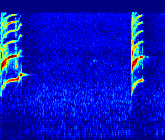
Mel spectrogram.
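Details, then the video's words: Red hooded siskin hybrid with canary, singing: a clear upslurred whistle with a rasping tone, then silence, then a second shorter rising note near the end. "Red hooded siskin singing | Cardenalito venezuela cantando"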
